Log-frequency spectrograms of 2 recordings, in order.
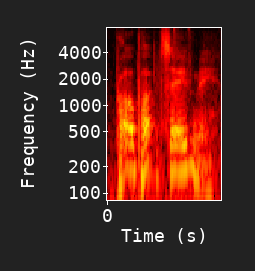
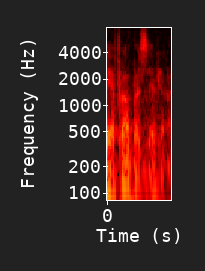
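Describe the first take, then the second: First: High, simple and grateful; high-pitched heartfelt thanks; Pigpen's grateful voice. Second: Said in the usual way. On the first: Retold or imitated. Pigpen repeats his phrase.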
